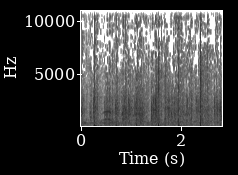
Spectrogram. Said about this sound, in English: In faith. Let's applaud the Lord. Praise you, Lord.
